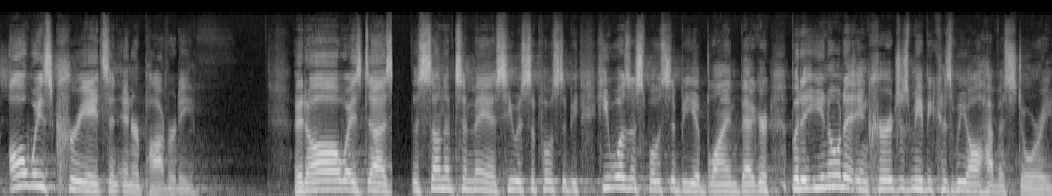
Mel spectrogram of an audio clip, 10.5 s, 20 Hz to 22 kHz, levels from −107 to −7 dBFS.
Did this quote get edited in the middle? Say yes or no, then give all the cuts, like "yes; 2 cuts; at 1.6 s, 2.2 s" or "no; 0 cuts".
yes; 1 cut; at 3.9 s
